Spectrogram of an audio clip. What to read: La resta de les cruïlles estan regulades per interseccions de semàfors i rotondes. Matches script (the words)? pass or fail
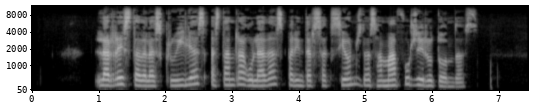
pass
